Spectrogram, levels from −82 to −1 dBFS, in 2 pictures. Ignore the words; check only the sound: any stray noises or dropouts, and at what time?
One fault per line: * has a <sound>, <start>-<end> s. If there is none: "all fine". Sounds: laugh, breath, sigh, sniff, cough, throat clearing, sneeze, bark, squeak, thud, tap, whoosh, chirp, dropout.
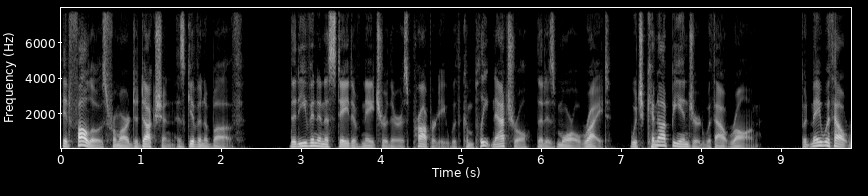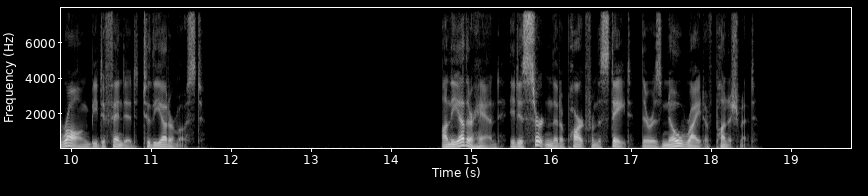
all fine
